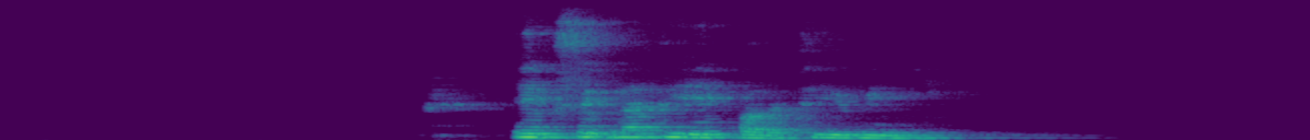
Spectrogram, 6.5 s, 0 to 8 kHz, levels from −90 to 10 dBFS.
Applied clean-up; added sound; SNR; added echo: none; none; none; reverberation time 0.6 s.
